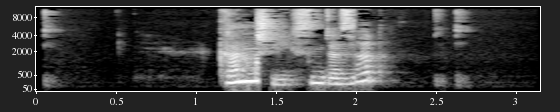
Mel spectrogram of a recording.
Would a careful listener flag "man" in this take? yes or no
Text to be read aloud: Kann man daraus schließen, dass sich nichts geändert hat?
yes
